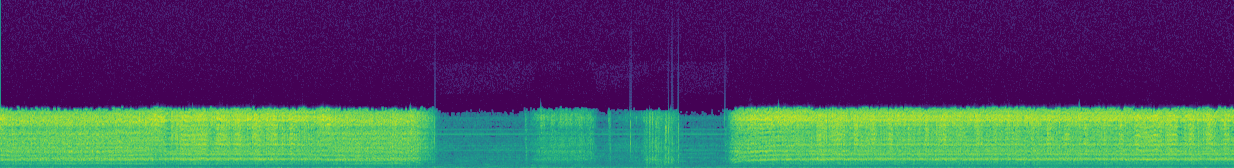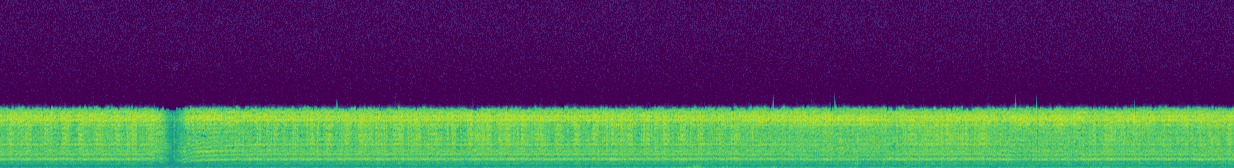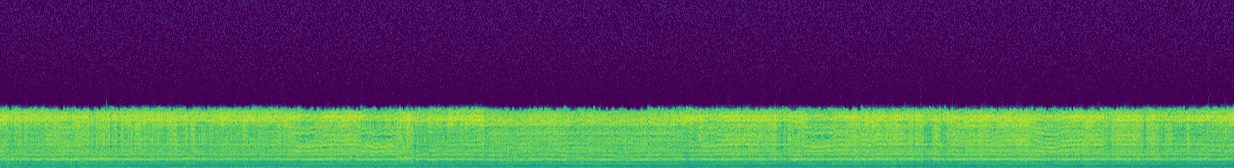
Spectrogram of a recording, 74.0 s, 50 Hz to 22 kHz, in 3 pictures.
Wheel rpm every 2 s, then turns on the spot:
160, 170, 170, 160, 20, 30, 10, 110, 160, 170, 170, 170, 170, 150, 140, 170, 170, 170, 170, 170, 170, 170, 170, 170, 170, 160, 170, 160, 170, 160, 160, 160, 170, 170, 160, 170, 170.
12-14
